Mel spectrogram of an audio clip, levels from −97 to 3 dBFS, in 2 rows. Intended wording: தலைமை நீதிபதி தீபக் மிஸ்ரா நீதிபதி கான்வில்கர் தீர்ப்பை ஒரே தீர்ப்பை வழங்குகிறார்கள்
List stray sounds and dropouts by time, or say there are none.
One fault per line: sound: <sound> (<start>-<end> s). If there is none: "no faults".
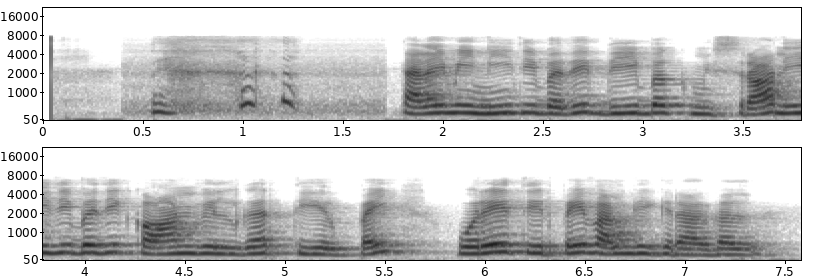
sound: laugh (0.5-1.3 s)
